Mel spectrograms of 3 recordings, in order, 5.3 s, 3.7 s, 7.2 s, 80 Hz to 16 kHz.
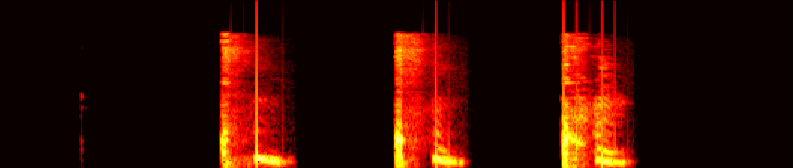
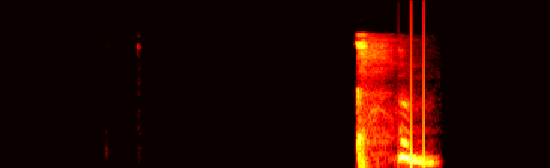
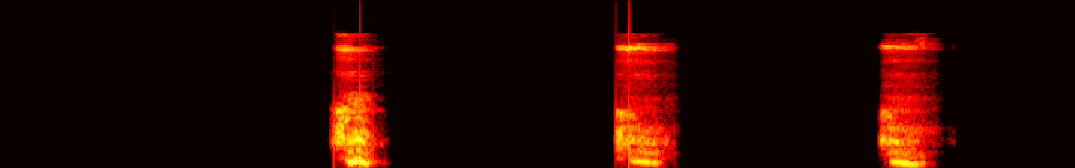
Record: {"three_cough_length": "5.3 s", "three_cough_amplitude": 18431, "three_cough_signal_mean_std_ratio": 0.31, "cough_length": "3.7 s", "cough_amplitude": 17327, "cough_signal_mean_std_ratio": 0.23, "exhalation_length": "7.2 s", "exhalation_amplitude": 5372, "exhalation_signal_mean_std_ratio": 0.26, "survey_phase": "beta (2021-08-13 to 2022-03-07)", "age": "45-64", "gender": "Female", "wearing_mask": "No", "symptom_none": true, "smoker_status": "Ex-smoker", "respiratory_condition_asthma": false, "respiratory_condition_other": false, "recruitment_source": "REACT", "submission_delay": "3 days", "covid_test_result": "Negative", "covid_test_method": "RT-qPCR"}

